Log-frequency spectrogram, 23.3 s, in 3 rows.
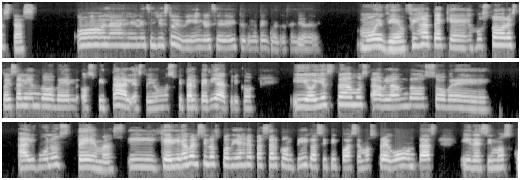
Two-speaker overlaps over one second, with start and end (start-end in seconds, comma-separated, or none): none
